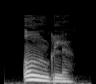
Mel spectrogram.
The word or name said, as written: ongle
